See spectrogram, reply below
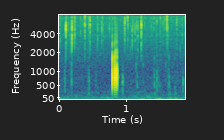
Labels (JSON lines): {"label": "biophony, knock croak", "recorder": "SoundTrap 300"}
